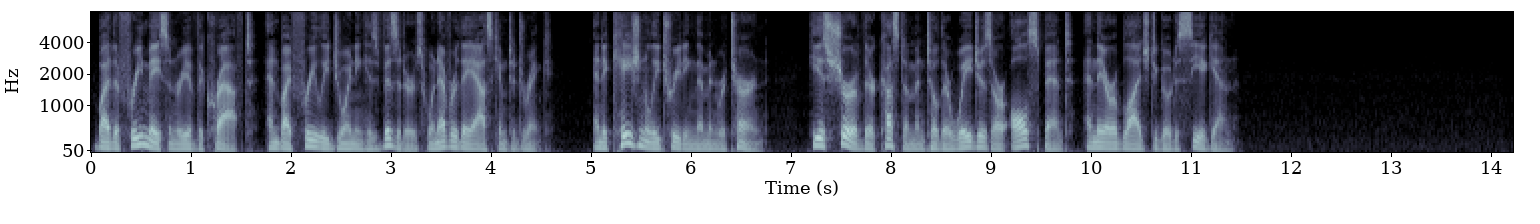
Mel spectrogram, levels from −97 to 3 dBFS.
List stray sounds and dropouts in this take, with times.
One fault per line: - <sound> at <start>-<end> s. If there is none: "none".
none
